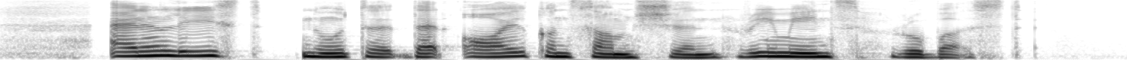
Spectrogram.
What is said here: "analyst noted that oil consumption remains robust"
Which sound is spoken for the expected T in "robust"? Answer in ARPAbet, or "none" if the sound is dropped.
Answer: T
